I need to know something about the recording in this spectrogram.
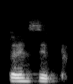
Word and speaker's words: principes: keep in mind that in English we write principles okay but in French it's princip okay so I keep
